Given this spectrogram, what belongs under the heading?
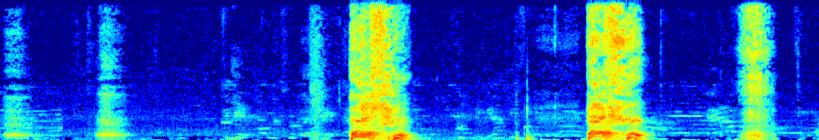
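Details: Person whose nose has itched a lot since swimming: two faint sharp inhalations, then three loud explosive sneezes in quick succession; repeated sneezing.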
